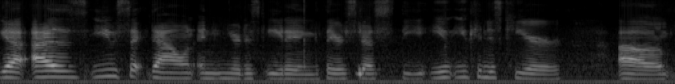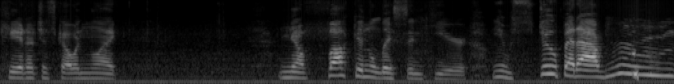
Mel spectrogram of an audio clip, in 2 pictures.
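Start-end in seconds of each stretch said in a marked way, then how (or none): 9.5-12.8 loud shouting tirade, yelling someone down. Voicing a character heard from another table while eating: yelling. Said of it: "If you keep yelling".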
